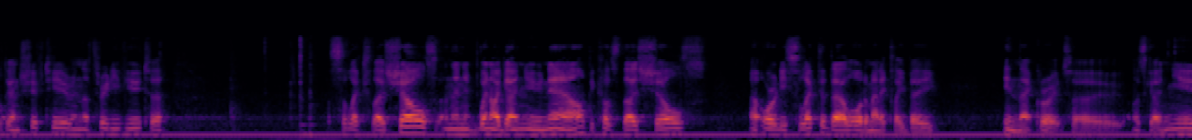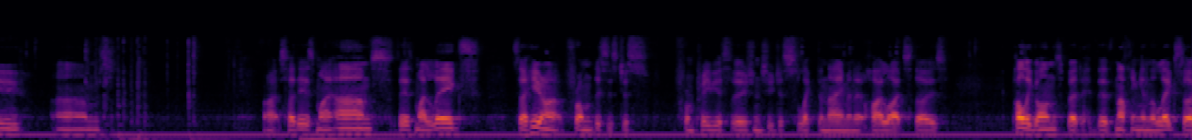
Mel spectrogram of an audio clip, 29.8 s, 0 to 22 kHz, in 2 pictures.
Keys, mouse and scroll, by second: 2.1-3.5 shift+drag, 4.1 click, 14.7-15.2 drag, 15.3 click, 16.0-17.2 typing, 17.3 Return, 19.9 click, 21.7 click, 24.9-26.2 drag, 27.1-29.8 drag.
